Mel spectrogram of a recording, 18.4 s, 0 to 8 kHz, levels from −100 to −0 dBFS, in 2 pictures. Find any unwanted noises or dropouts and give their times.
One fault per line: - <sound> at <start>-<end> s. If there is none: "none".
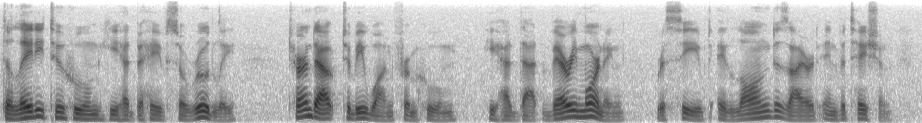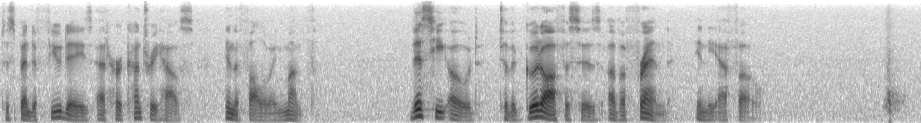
- whoosh at 18.0-18.3 s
